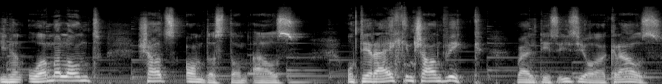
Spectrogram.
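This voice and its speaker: Music plays in the background as a man talks very slowly. His medium-pitched voice swings very widely in pitch. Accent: Bavarian. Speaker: dialect poet. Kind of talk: poetry reading.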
